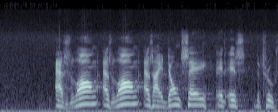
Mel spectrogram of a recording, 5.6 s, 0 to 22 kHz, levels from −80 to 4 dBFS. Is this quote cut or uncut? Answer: cut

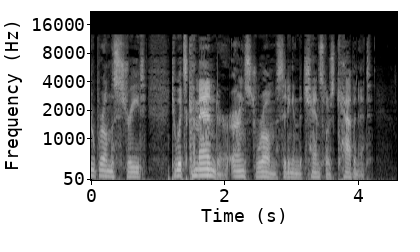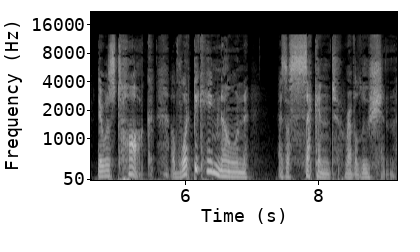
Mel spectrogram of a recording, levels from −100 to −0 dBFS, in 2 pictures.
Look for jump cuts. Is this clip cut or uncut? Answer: uncut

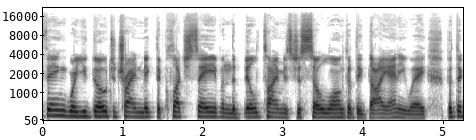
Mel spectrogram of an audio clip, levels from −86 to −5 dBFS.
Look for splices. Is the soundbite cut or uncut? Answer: uncut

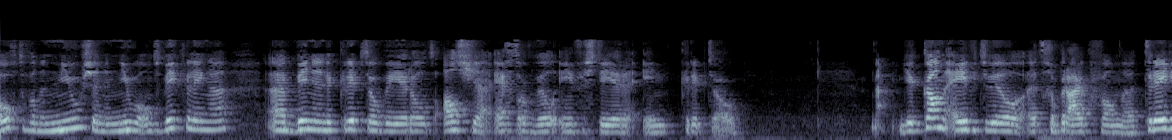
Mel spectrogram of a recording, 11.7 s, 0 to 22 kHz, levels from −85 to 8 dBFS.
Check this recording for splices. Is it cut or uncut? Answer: uncut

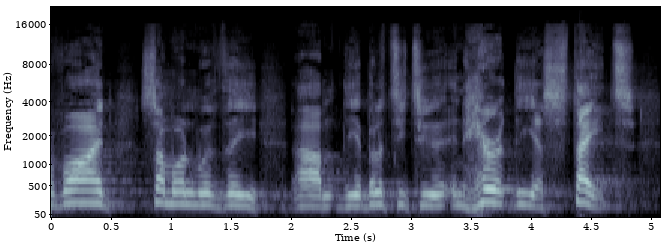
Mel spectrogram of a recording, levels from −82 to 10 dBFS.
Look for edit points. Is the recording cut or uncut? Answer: uncut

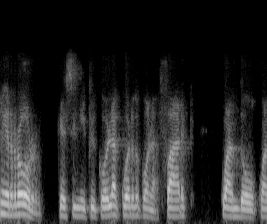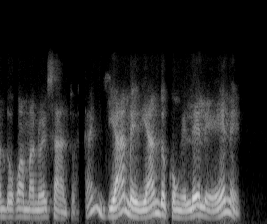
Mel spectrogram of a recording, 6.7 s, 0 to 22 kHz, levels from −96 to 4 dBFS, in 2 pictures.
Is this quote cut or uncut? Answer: uncut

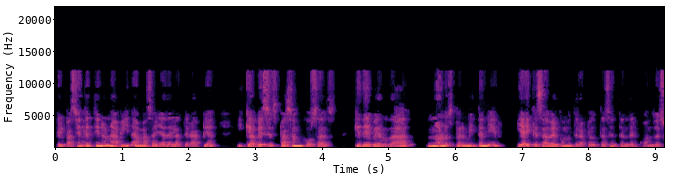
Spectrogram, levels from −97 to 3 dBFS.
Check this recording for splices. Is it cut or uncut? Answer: cut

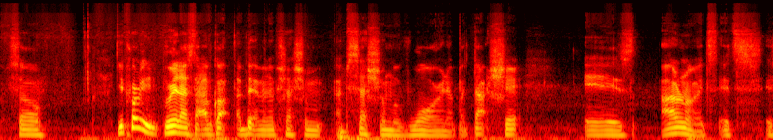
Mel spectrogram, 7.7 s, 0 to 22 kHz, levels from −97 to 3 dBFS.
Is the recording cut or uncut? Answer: uncut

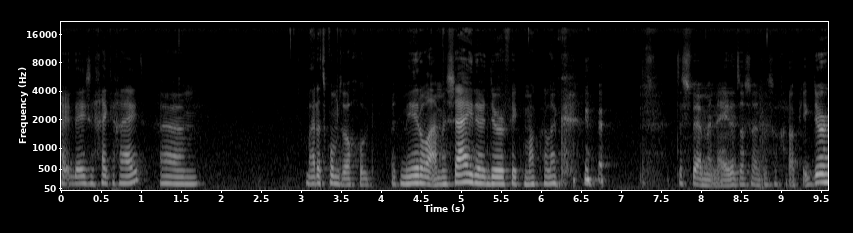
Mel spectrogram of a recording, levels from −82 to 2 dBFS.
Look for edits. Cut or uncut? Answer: cut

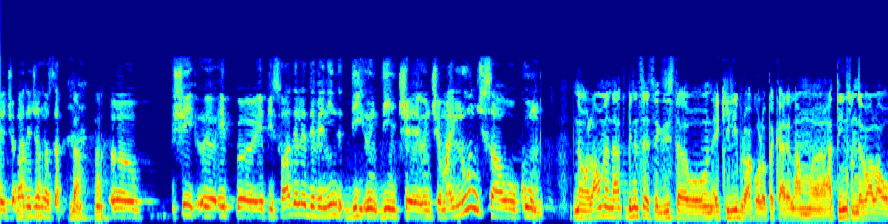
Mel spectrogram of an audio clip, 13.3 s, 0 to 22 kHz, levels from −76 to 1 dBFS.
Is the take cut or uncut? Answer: uncut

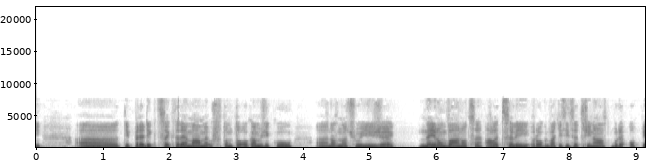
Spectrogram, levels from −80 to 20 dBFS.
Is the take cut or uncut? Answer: uncut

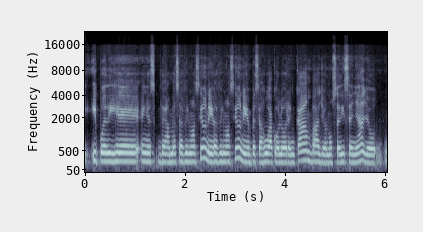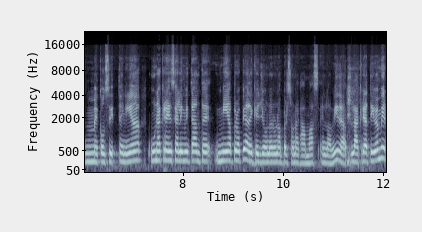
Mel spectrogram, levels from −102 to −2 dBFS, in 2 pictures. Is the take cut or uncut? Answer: cut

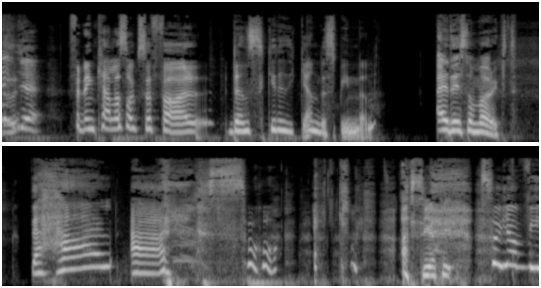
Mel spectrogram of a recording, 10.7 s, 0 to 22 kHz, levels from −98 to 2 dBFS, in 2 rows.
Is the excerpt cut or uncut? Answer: uncut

